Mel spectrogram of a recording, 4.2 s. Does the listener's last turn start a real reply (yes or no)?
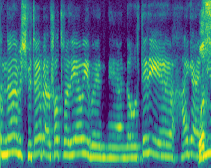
yes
